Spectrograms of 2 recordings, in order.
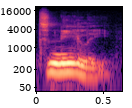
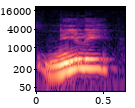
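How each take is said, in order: First: A t sound is heard before the n. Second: No t sound is heard before the n. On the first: The speaker calls it wrong. "It's not like he's saying Tneely" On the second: The speaker calls it right. "Just Neely"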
